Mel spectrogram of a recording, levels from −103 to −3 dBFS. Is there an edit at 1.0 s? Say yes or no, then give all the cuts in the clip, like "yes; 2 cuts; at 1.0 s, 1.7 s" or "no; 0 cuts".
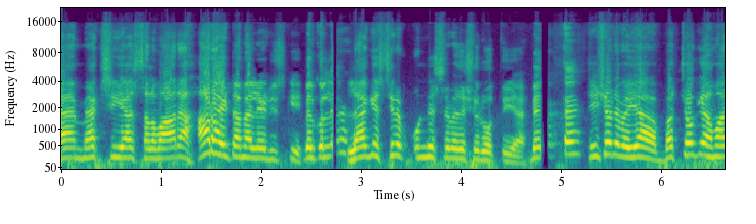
no; 2 cuts; at 2.7 s, 4.9 s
